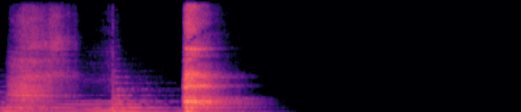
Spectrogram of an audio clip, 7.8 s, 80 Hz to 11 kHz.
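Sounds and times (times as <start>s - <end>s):
slow deep breath with sighing exhale: 0.1s - 4.6s.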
